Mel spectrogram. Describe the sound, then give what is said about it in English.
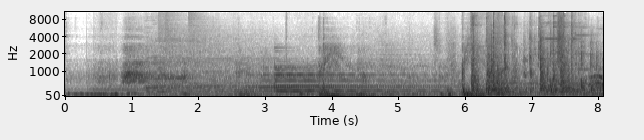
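A man stumbling heavily on his way to the kitchen after switching off a lamp, heard as a few dull thumps and bumps, the loudest cluster near the end, over a steady tonal background. “then stumbles heavily as he goes to the kitchen.”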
